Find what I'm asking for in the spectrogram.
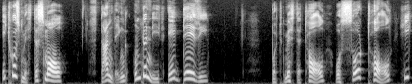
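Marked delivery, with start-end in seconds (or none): none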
